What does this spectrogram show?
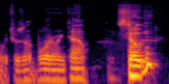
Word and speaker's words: Stoughton: was a bordering town stoughton rhymes with broden oh yeah look at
